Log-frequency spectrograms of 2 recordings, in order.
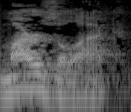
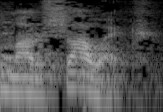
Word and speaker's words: Marszałek: because if you've got a name like Marszalek, actually Marszałek is the proper pronunciation.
